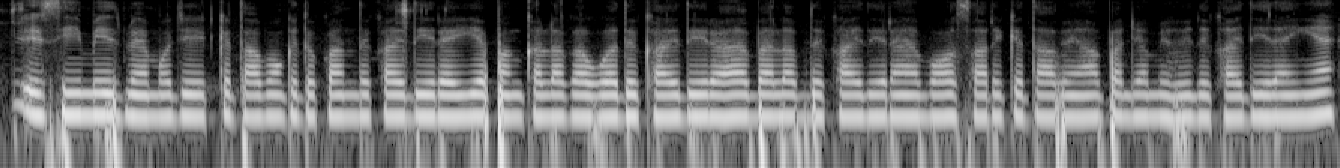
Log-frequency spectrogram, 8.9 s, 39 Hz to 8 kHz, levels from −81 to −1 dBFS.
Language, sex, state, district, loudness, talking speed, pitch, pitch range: Hindi, male, Maharashtra, Solapur, -18 LUFS, 220 wpm, 200 Hz, 195-200 Hz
